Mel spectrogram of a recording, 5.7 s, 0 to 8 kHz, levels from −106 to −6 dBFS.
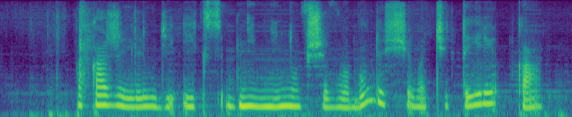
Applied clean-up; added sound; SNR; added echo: neural separator model SepFormer DNS4.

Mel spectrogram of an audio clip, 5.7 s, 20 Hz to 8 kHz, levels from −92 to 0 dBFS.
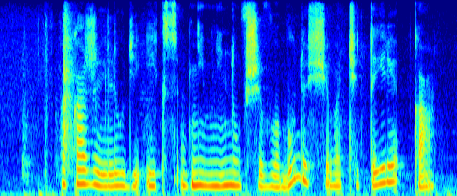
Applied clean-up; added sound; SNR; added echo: none; none; none; none.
